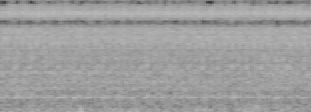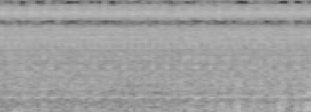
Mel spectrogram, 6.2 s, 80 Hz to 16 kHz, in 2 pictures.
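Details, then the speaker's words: VW Golf Mk5 2005 1.6 FSI petrol engine idling unevenly, shaking, with a lumpy stumbling beat from a cylinder misfire, code P0302; spark plugs and a coil pack to be replaced. "all right so check this out look how much the engine is shaking"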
